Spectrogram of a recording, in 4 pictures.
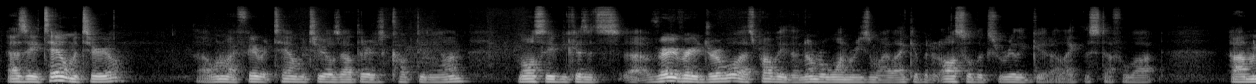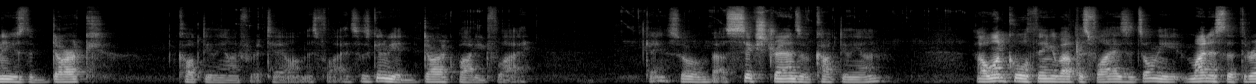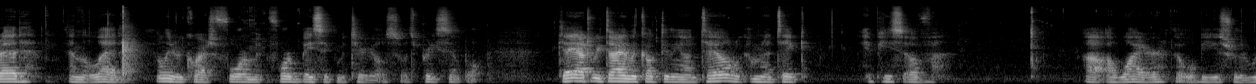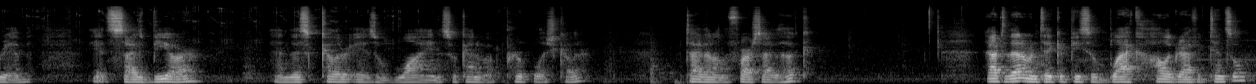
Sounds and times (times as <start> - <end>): Speech: 0.0 - 1.3, 2.0 - 11.6, 12.3 - 17.9, 19.0 - 21.5, 22.3 - 30.0, 30.7 - 34.6, 36.0 - 38.0, 38.6 - 39.7, 40.4 - 43.6, 44.5 - 45.9, 47.5 - 50.2.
